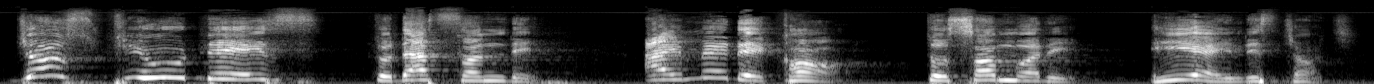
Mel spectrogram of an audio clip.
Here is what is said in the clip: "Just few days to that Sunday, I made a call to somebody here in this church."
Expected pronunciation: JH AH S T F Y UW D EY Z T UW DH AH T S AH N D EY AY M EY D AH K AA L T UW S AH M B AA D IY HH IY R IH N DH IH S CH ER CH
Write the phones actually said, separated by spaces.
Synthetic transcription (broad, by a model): JH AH S T F Y UW D EY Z T UW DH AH T S AH N D EY AY M EY D AH K AA L T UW S AH M B AA D IY HH IY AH IH N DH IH S CH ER CH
